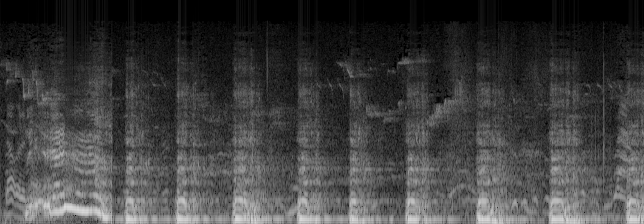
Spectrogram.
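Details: Lion giving a long moaning roar followed by a run of short, deep grunts roughly every second, with a steady low hum underneath and some faint speech.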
